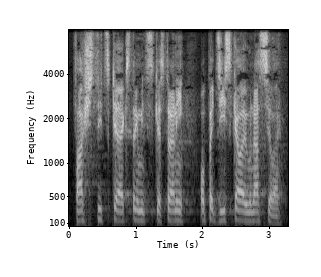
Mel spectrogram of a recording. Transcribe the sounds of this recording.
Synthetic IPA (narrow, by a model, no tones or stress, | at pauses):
faʃi̥st̪it͡skɛːaɛkst̪ɾɛmit̪i̥t͡skɛːst̪ɾaniɔpɛɟziːskaʋajuːnasilɛ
